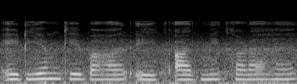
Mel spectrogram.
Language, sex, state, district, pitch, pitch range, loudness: Hindi, female, Bihar, Vaishali, 235 Hz, 225-240 Hz, -17 LUFS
